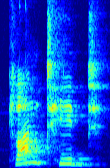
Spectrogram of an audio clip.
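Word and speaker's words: planted: প্লান্ট রোপণ করা প্লান্ট প্লান্টিড প্লান্টেড আমার সাথে বলবেন হ্যাঁ আমি যেভাবে বলছি প্লান্টেড বললে প্লান্টিড বলবেন হ্যাঁ আমরা জানি টিডি থাকলে আমরা টিড উচ্চারণ করি সো প্লান্টিড এরপরে বলেন তো সবাই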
